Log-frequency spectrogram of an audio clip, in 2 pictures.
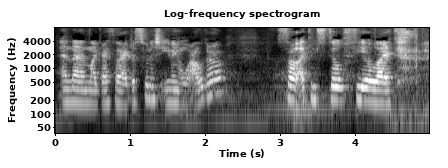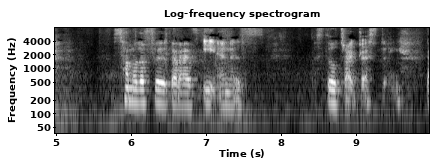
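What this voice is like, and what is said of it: Breathless, out-of-breath speech. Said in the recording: “I'm out of breath just because honestly, I finished eating and then I showered and then I'm just moving all around. So I'm just out of breath.”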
